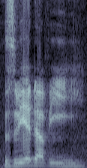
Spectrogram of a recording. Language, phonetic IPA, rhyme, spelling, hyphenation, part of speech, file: Czech, [ˈzvjɛdaviː], -aviː, zvědavý, zvě‧da‧vý, adjective, Cs-zvědavý.ogg
- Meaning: curious (inquisitive)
